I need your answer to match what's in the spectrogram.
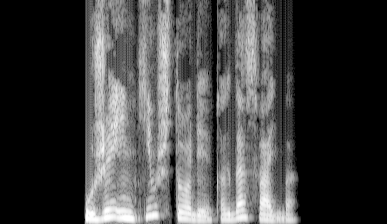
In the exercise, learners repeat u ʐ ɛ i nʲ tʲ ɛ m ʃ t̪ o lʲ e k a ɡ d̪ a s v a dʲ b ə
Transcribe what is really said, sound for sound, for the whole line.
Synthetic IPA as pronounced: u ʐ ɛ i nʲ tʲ i m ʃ t̪ o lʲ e k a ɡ d̪ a s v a dʲ b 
